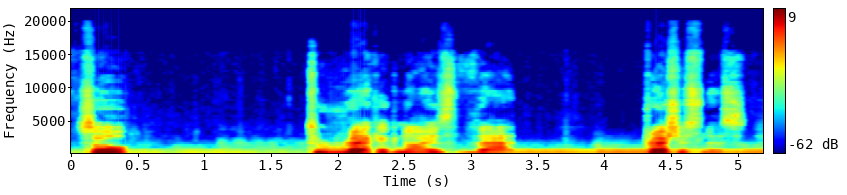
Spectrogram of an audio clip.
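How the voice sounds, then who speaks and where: A Scottish man in his sixties, reflecting in a documentary interview, thoughtful and earnest, pausing and repeating words as he searches for them. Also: high voice, faint music behind. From Scotland. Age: 60s. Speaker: barefoot walker interviewed.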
